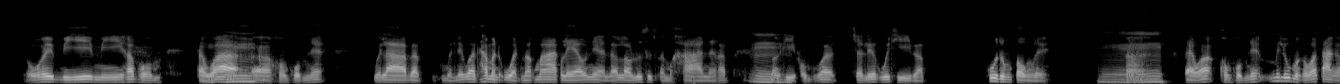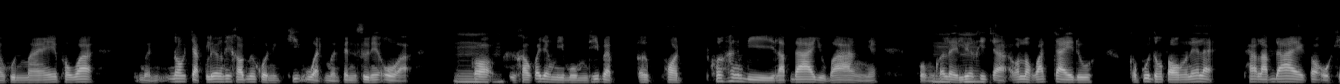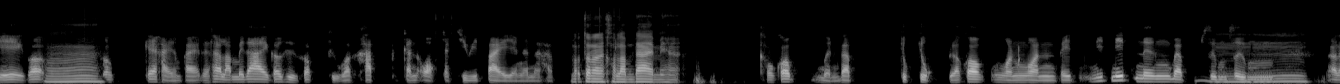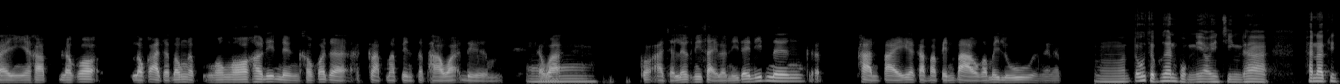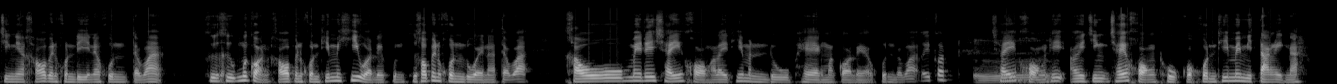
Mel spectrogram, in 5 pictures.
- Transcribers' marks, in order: distorted speech; wind; tapping; other background noise; stressed: "นิด"
- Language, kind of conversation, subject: Thai, unstructured, คุณคิดว่าเรื่องราวในอดีตที่คนชอบหยิบมาพูดซ้ำๆ บ่อยๆ น่ารำคาญไหม?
